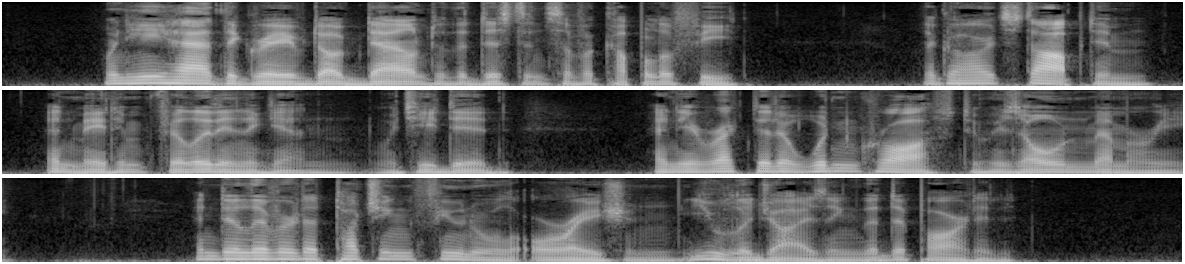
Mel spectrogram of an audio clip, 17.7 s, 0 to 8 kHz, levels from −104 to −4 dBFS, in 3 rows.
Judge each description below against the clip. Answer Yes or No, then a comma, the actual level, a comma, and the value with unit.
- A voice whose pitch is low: Yes, very low, 80 Hz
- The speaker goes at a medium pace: Yes, average, 160 wpm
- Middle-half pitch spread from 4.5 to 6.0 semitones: Yes, average, 4.9 semitones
